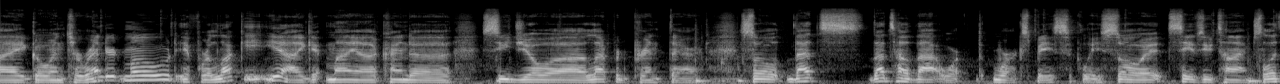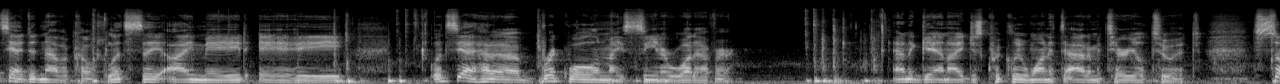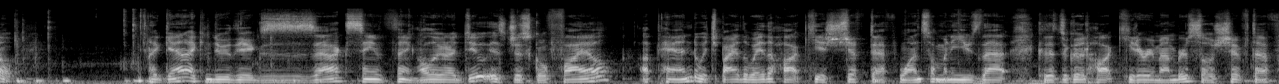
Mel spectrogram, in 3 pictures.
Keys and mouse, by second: 0.6-1.7 drag, 2.6 click, 2.7-5.0 middle drag, 9.0-9.7 shift+middle drag, 10.4-13.4 drag, 12.2 right click, 12.5 x, 13.6 shift+a, 16.1 s, 16.6 s, 17.2-20.3 middle drag, 18.2 g, 21.3-24.4 drag, 25.5 g, 27.7 g, 30.8-32.6 drag, 32.7 middle click, 34.6-36.4 drag, 36.4-37.7 middle drag.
